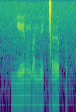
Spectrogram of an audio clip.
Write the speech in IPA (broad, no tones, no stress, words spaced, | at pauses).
lʲeŋʷɐ n̪eǀəp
